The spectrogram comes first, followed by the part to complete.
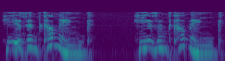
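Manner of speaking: high, slow "He isn't coming", pitched as a question; statement as question. Shown as a demonstration. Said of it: "إذن rising intonation".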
